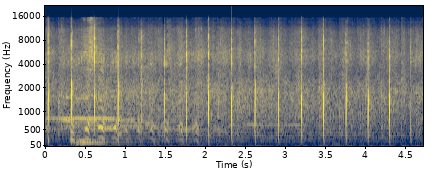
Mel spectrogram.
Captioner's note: audience applauding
